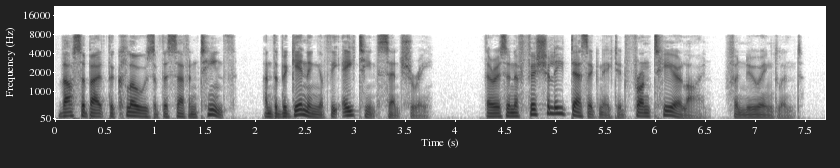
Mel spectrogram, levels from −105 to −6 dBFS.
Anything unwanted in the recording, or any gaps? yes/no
no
